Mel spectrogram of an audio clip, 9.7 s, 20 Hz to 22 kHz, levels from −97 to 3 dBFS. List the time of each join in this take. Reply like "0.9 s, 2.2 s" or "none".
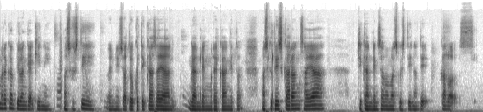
1.1 s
